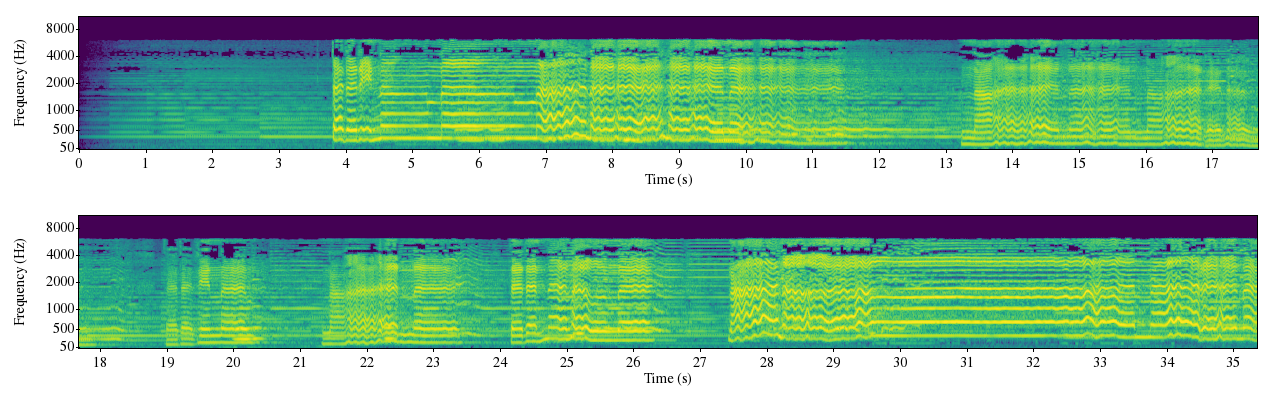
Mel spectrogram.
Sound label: Tamil Classic; RKC Live Stream; Indian Artists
